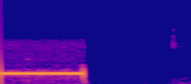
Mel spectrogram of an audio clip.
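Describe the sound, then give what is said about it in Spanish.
A single steady telephone tone sounds while a call is being placed, one clear mid-pitched beep of under half a second, loud and alone, then cut off into silence. “De hecho, le estoy llamando ya”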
